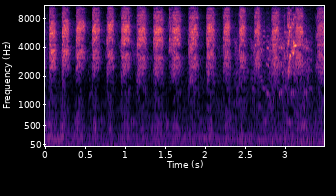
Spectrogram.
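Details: Caged budgerigars from a colony with a breeding pair, giving a steady series of short, scratchy, very high notes repeated about five times a second without pause.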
